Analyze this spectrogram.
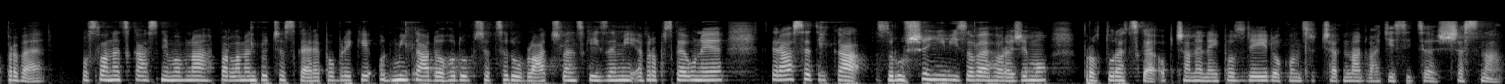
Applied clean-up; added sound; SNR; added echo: neural mask model RNNoise.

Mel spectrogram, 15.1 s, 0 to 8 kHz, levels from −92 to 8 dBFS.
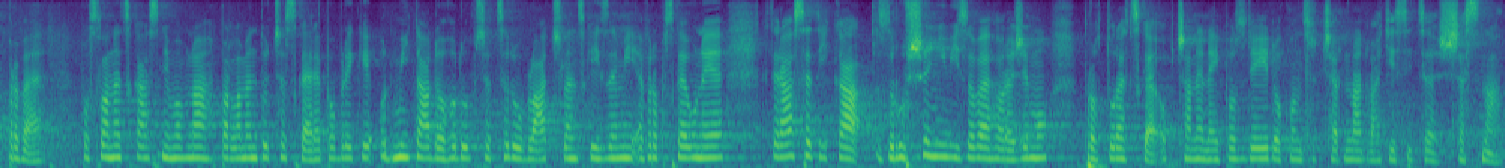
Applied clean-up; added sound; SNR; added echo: none; none; none; none.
